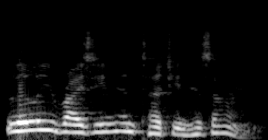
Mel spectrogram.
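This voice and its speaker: A man reading the stage directions of an audio play as expressive scripted narration. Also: sits high, moderate pace.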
